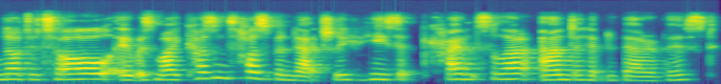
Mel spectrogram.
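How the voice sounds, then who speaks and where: A fairly quick pace with fairly even intonation in a Scottish accent. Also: woman, fairly high pitch for a woman. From Scotland, Aberdeen. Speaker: hypnotherapist and lecturer. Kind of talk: podcast interview.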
